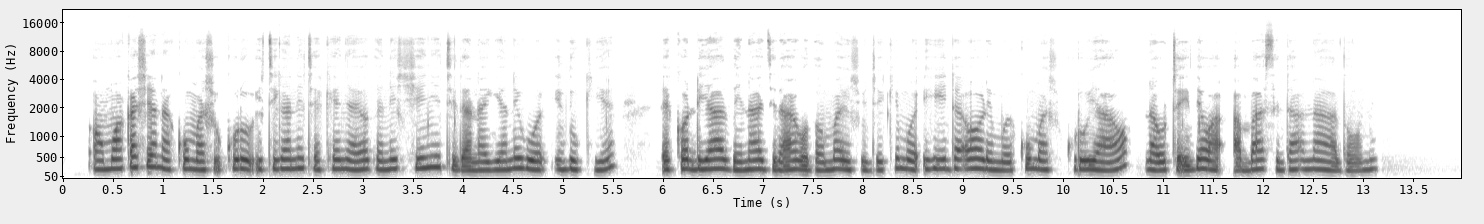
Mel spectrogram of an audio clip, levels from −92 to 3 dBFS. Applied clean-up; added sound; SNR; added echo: none; none; none; none.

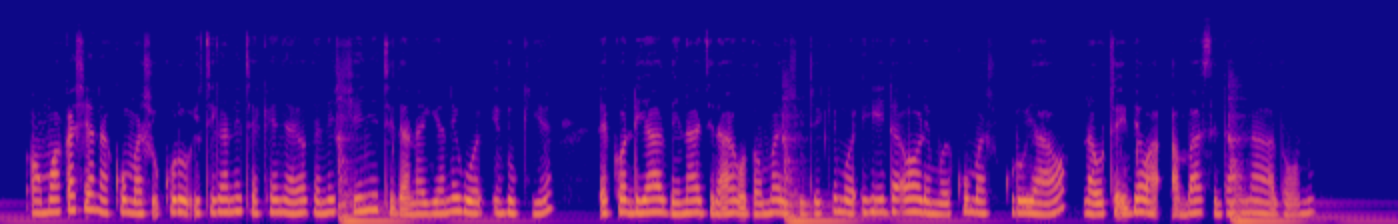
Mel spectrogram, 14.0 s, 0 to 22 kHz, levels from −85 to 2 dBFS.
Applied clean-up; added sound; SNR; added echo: none; Bowed string instrument; 12 dB; none.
